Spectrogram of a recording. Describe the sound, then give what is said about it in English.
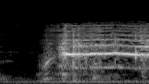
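A harsh, high-pitched metallic screech of a carriage wheel scraping against the curb outside Holmes and Watson's lodgings starts abruptly and holds steady and loud for about a second, over a faint low hum. “It was caused by the scraping of a carriage wheel against our curb.”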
